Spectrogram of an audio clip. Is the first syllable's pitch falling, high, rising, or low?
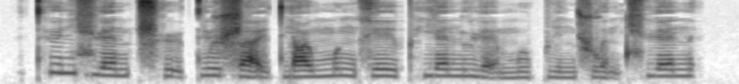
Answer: high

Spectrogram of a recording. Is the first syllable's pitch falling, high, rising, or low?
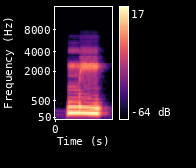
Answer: low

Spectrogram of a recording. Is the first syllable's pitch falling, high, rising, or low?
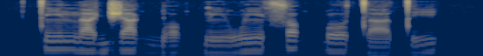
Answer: high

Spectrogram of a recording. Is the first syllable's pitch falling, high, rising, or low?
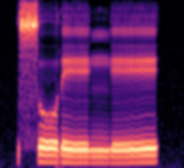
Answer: low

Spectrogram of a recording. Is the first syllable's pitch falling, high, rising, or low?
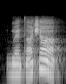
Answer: low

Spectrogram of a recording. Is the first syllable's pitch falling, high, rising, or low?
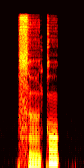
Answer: low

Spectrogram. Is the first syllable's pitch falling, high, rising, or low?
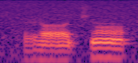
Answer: low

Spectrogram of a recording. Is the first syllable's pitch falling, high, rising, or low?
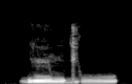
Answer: falling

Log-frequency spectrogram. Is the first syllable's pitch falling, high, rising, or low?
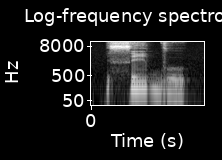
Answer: high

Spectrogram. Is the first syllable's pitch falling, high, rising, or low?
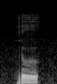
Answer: low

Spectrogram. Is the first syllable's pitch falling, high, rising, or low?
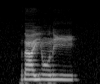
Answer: low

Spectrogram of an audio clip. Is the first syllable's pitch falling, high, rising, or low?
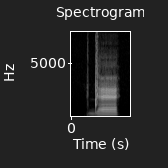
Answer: high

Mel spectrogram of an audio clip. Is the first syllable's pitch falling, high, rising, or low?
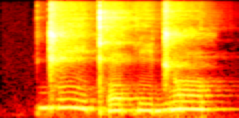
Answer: falling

